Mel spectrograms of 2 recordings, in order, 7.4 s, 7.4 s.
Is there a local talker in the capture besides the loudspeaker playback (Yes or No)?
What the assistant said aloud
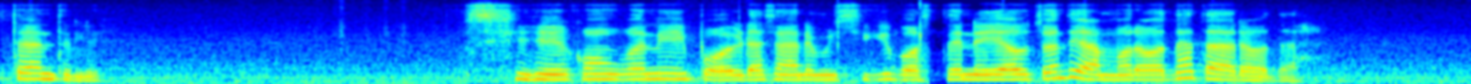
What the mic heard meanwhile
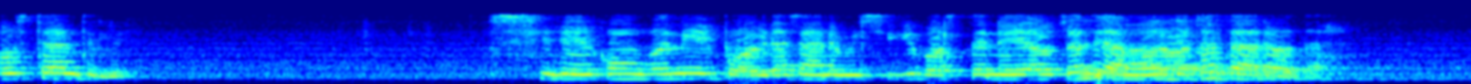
Yes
